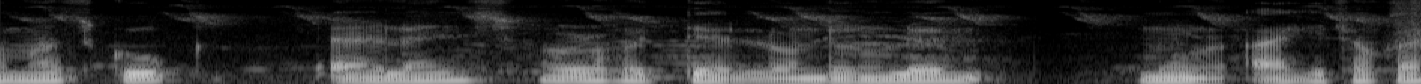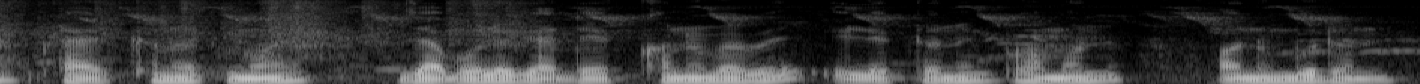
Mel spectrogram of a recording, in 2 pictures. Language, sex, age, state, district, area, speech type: Assamese, male, 18-30, Assam, Dhemaji, urban, read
